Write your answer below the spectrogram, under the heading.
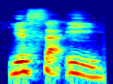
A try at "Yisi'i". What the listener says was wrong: Yisi'i. Make sure that I is in there. Yisi'i.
